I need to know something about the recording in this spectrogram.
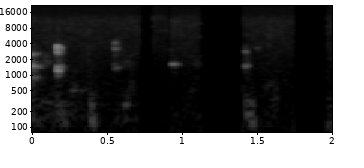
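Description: Near silence, with a couple of faint ticks near the start.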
